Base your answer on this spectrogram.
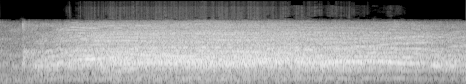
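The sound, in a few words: students shouting together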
